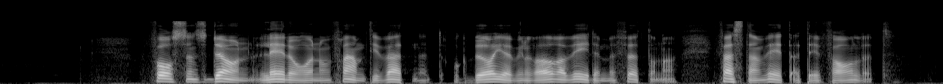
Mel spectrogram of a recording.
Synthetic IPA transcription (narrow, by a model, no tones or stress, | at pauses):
fɔsənsd̪oːnleːd̪əɾhɔnːɔmfɾamːt̪ʰɪlvat̪nət̪ɔkbœɾjavɪlɾœːɾaviːd̪ɛmɛd̪fœt̪ʰːə̰ɳa̰ | fast̪hanveːt̪ʰa̰t̪̚d̪ɛæɾfɑːɭɪ̰t̪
